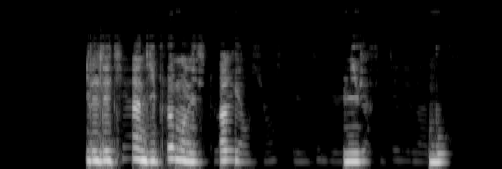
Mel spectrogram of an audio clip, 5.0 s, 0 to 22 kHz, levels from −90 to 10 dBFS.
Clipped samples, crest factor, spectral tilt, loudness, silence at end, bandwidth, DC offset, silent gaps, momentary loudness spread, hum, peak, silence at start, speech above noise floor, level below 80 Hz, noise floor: under 0.1%; 18 dB; -7 dB/octave; -18 LUFS; 0.6 s; 7.4 kHz; under 0.1%; 2.82-2.93 s; 15 LU; none; -2 dBFS; 0.85 s; 55 dB; -58 dBFS; -72 dBFS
